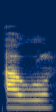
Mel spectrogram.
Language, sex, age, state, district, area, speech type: Odia, female, 18-30, Odisha, Nuapada, urban, spontaneous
